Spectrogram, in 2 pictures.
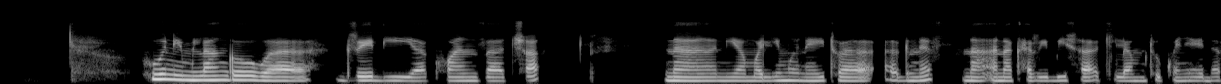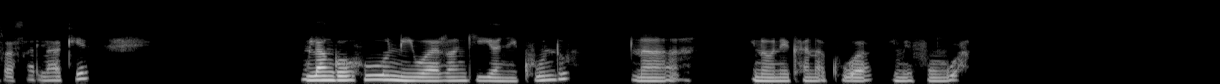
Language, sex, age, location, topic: Swahili, female, 18-24, Nakuru, education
